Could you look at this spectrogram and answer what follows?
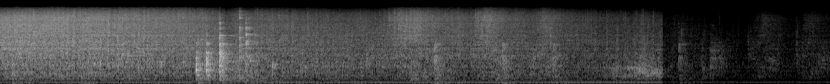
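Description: Cooked dal poured into a hot nonstick kadai of fried tomato-onion masala sizzles loudly, the sizzle slowly fading as a spatula stirs it in. A few sharp clicks of the spatula against the pan come about two seconds in, and the sound drops away abruptly near the end.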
